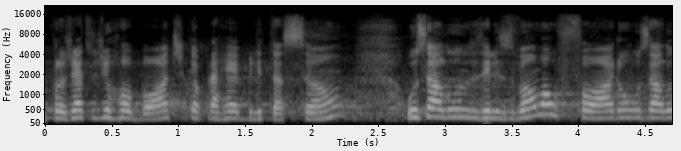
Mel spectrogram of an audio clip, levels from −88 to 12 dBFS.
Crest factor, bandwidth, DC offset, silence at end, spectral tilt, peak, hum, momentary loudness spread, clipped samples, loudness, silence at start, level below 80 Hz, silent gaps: 20 dB; 16 kHz; under 0.1%; 0 s; -2.5 dB/octave; -10 dBFS; none; 6 LU; under 0.1%; -30 LUFS; 0 s; -80 dBFS; none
